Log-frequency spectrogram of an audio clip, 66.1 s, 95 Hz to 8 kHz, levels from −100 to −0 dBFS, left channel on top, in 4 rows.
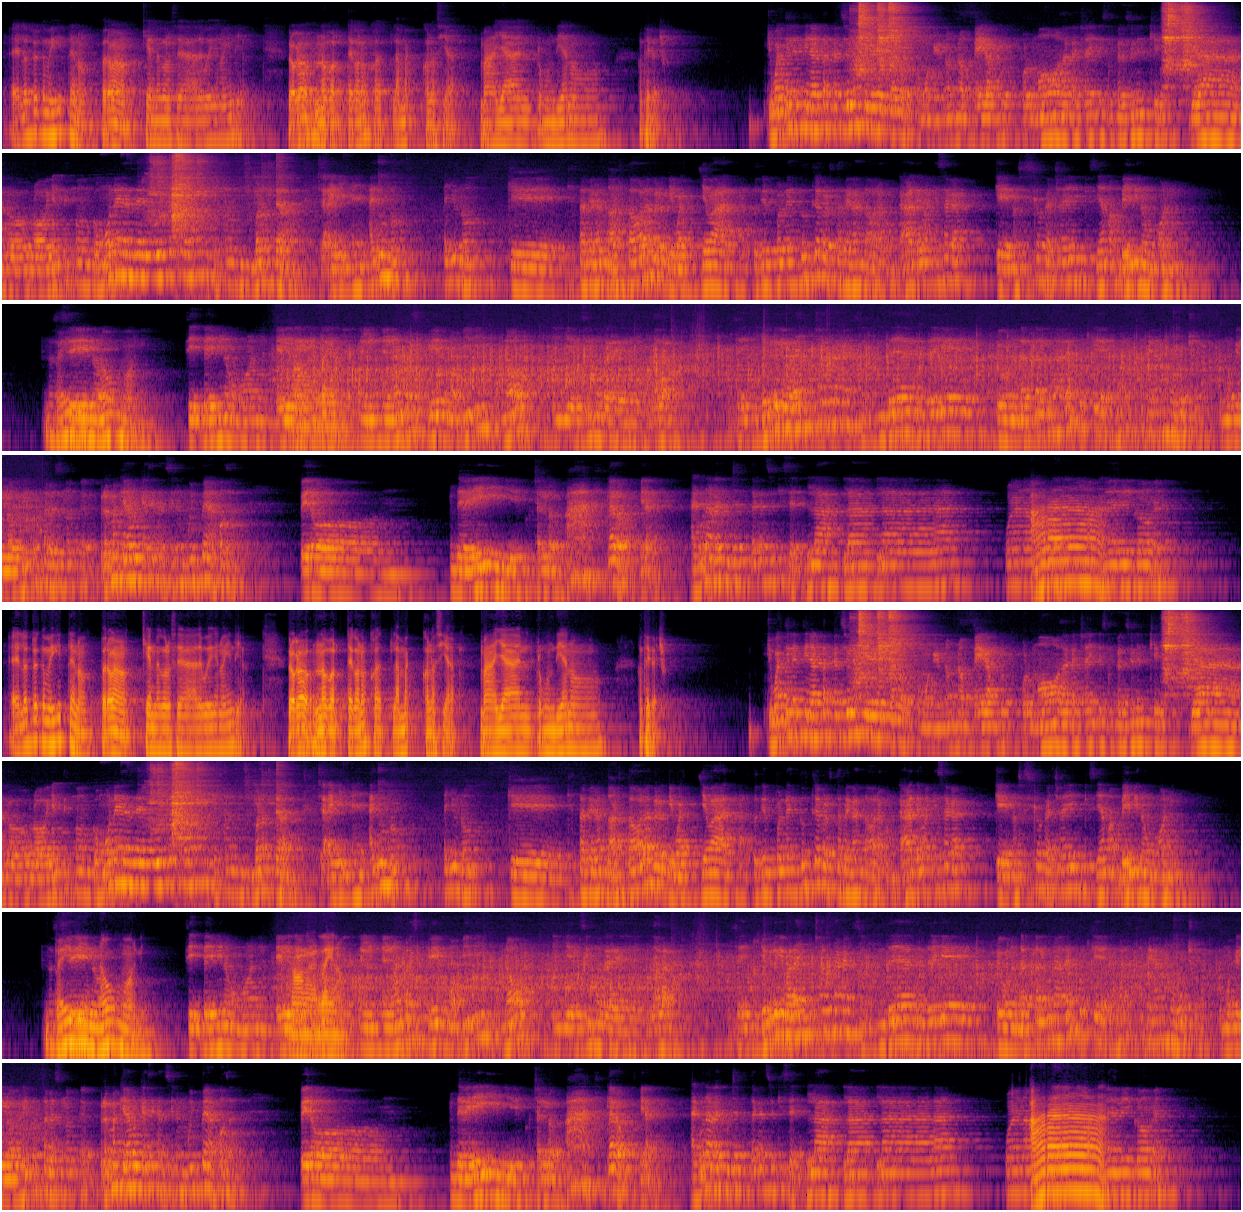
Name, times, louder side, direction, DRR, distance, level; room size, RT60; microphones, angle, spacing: voice 1, 0.1-3.2 3.5-6.0 6.4-8.0 8.5-8.8 33.8-35.1 36.8-37.6 43.0-43.1 63.3-64.3, right 6 dB, 80° right, 15 dB, 0.3 m, -27 dB
voice 2, 3.9-4.3 10.2-21.9 22.4-22.8 23.3-29.3 29.8-32.2 33.6-34.4 35.5-40.0 40.4-42.0 42.8-46.0 46.3-52.7 53.5-54.8 55.5-58.2 58.7-62.2 62.9-65.0, right 1 dB, 25° right, -2 dB, 1.4 m, -32 dB
sound 1, 11.2-12.4 15.4-16.5 18.3-24.0, right 1 dB, ahead, 1.4 m, -31 dB
Boiling, 36.4-50.3, left 2 dB, 20° left, 0.7 m, -37 dB
7.4 x 5.0 x 4.2 m, 1.4 s
head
